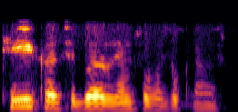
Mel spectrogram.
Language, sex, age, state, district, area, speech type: Kashmiri, male, 18-30, Jammu and Kashmir, Baramulla, rural, conversation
